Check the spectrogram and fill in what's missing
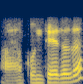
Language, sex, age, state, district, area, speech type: Marathi, male, 30-45, Maharashtra, Amravati, rural, conversation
